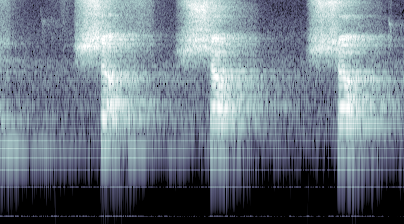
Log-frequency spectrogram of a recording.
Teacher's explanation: जीभ का मध्य भाग तालु को हल्का स्पर्श करता है और कंठ से जो हवा आती है वह हवा पहले तालु और जीभ में टकराती है, फिर मूर्धा में, फिर दंत में टकराते हुए वो घर्षण होते हुए उसमें ऊष्मा पैदा होती है और गर्म गर्म हवा बाहर निकलती है।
